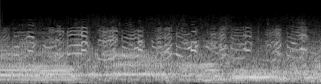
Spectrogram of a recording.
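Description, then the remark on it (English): A loud, continuous chorus of Steller sea lions calling over one another in southeastern Alaska in autumn, with overlapping honking, wavering roars and bleats forming a dense, unbroken din. “Well, today we'll visit with Alaska's stellar sea lions.”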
